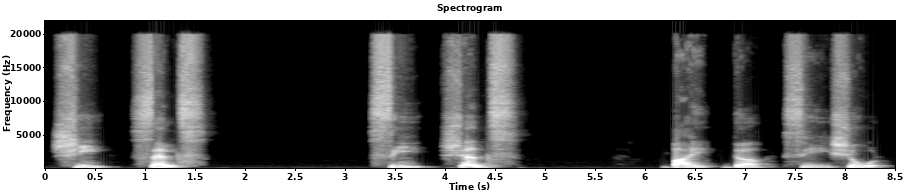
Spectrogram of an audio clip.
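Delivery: slow, careful tongue twister, word by word; deliberate slow drill; slow demo reading. Shown as a demonstration. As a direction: spell it out slowly with gaps. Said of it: "say out these tongue twisters out loud".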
